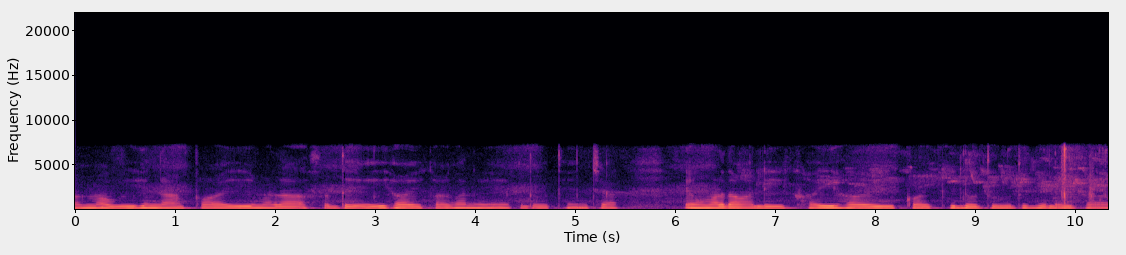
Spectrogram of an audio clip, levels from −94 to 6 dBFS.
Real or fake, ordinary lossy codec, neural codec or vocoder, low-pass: real; AAC, 48 kbps; none; 7.2 kHz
